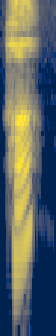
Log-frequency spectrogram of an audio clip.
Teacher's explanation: You can't use a long word, that's too slow. You need a quick, neutral vowel, the kind your mouth makes when it's barely doing anything. You give it a rising tone so it reads as a question, and you keep it minimal.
